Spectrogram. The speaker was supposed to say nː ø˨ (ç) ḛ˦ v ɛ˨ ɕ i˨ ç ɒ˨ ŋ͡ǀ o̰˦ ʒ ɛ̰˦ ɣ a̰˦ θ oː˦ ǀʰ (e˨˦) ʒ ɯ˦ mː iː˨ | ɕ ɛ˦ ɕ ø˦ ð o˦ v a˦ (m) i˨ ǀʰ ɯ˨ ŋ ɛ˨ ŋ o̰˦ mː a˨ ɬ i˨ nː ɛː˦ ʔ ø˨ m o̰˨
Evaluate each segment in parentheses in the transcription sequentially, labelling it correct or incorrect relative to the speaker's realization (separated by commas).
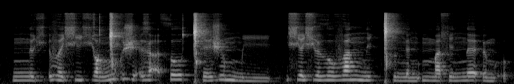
correct, correct, incorrect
